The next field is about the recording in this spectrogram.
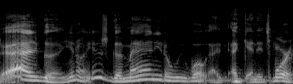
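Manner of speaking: loose, meandering, offhand delivery, trailing off half-finished. Retelling someone's answer to an interview question, Cliff Lee impression. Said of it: "impression of Cliff Lee; Forget the voice".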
